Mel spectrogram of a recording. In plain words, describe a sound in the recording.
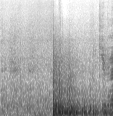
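Dumbbells thud down onto a wooden floor.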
